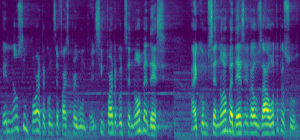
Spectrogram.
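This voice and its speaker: A man's voice: fairly high pitch, racing, mellow. A man giving a live motivational talk with religious teaching at an event, teasing and quizzing the audience directly. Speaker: motivational speaker. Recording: reverberant event hall with faint music.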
